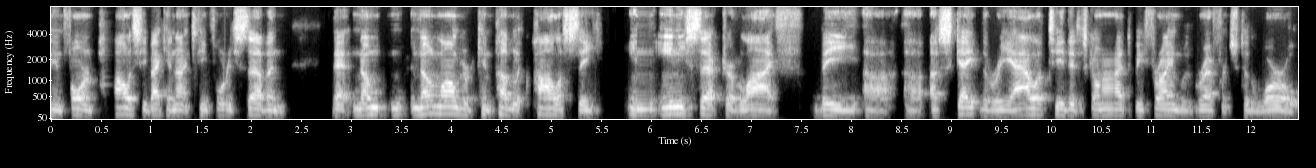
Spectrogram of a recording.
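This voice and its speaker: Against a quiet background, a man with a Southern US accent talks at a fairly quick pace and a fairly low pitch, his intonation fairly even. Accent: Southern US (Georgia). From US South, Georgia. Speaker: university engineering professor and policy fellow. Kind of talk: lecture. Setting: video call webinar. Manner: halting, many repetitions.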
